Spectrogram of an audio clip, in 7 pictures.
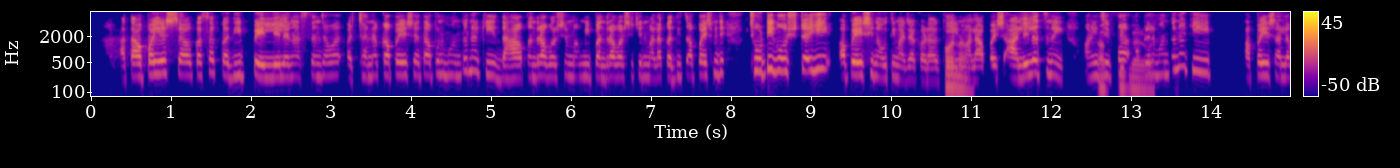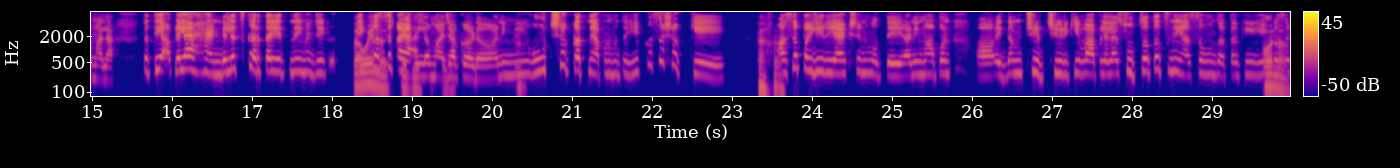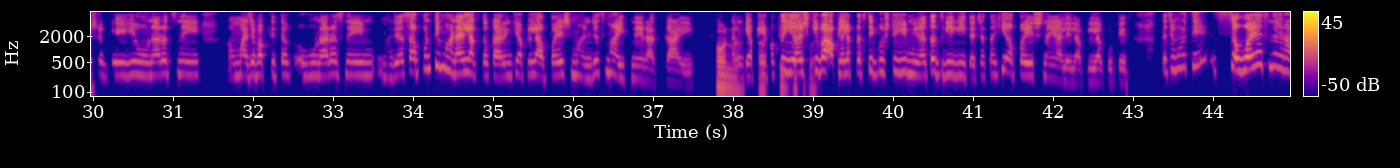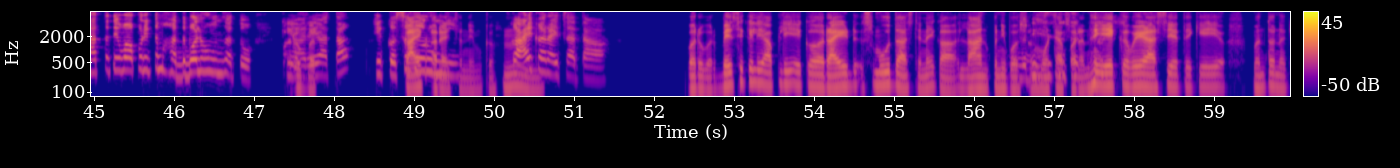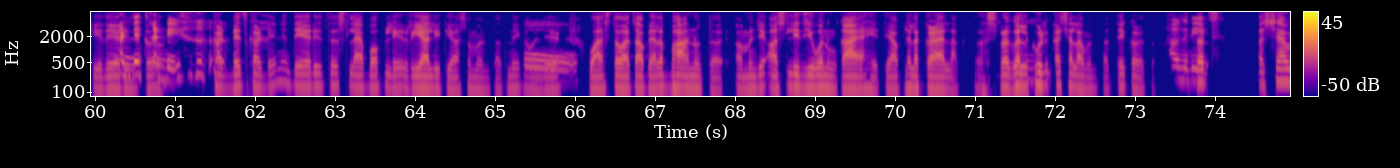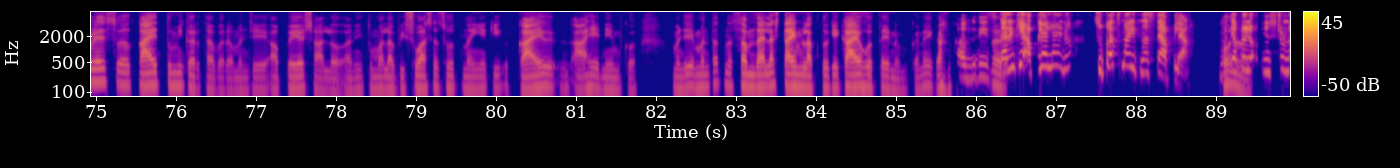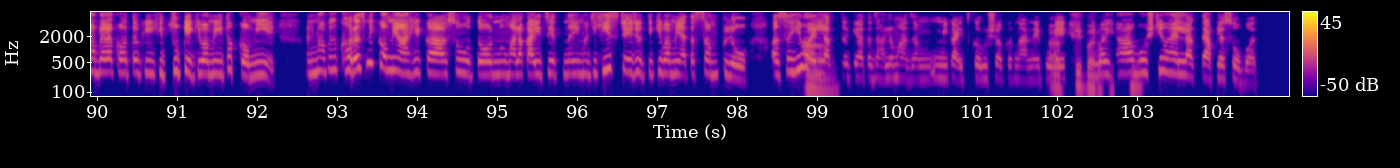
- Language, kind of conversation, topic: Marathi, podcast, अपयशानंतर पुन्हा प्रयत्न करायला कसं वाटतं?
- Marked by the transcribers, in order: other background noise; in English: "बेसिकली"; in English: "रिअ‍ॅक्शन"; chuckle; in English: "बेसिकली"; laughing while speaking: "अगदी"; laugh; laughing while speaking: "एक वेळ"; in English: "देअर ईज द"; laugh; in English: "अँड देअर ईज द स्लॅब ऑफ ले रिअ‍ॅलिटी"; drawn out: "हो"; tapping; laughing while speaking: "का"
